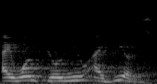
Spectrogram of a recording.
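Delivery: slow, very bad put-on French accent. Quoting a newly joined French CEO, in a bad French accent. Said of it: "That's a very bad French accent".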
